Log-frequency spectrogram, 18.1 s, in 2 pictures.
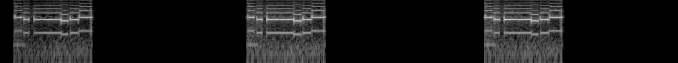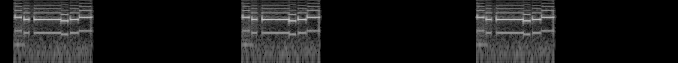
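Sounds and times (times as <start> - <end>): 
ringtone: 0.2 - 1.3, 3.3 - 4.4, 6.5 - 7.6, 9.2 - 10.4, 12.3 - 13.4, 15.4 - 16.5.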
